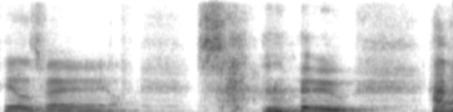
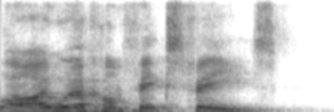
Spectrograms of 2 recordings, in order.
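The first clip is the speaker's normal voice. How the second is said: loud, pitched-up shout; 8 semitones higher, 5 dB louder than usual. Imagining a viewer objecting at the screen: imitating someone shouting. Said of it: "somebody shouting at the, at the screen".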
